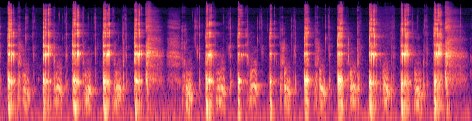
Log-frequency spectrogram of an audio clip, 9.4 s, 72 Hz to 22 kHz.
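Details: Deliberate belching during a 200-burp challenge: repeated loud, croaky belches, about fifteen in nine seconds, in a steady string.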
